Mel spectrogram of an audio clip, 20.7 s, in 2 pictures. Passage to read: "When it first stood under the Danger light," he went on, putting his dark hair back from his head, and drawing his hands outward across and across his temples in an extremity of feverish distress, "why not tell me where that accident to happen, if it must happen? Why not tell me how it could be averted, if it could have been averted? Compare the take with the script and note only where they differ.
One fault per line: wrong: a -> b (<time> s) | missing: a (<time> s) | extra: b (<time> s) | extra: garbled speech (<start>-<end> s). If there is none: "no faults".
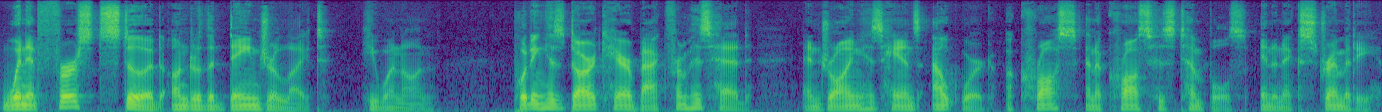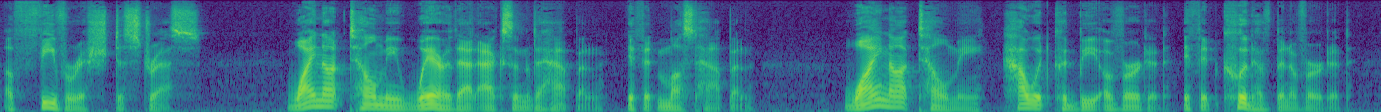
no faults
